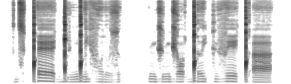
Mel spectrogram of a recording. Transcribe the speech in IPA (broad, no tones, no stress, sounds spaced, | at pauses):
d͡z ə ǃ ɛː ɡ͡ǃ y ŋ͡ǃ ə̤ j v ɔ̤ ɾ o̤ z | n d͡ʒ y n d͡ʒ ɔː ɡ͡ǃ əː j k y v eː ǃʼ aː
